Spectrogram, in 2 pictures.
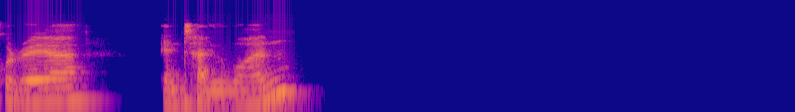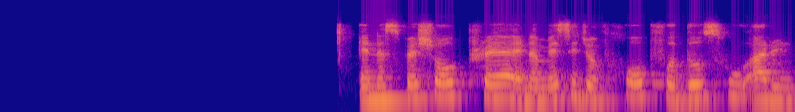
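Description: A young woman speaks calmly over an online call, pausing in between.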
